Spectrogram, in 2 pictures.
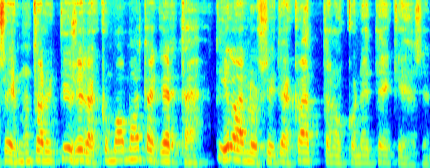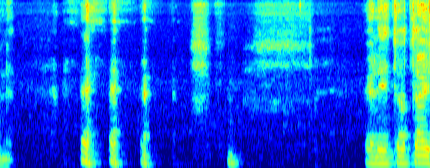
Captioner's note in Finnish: naurua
